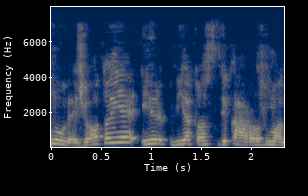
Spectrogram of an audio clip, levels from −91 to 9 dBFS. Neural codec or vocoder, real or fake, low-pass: codec, 16 kHz, 4.8 kbps, FACodec; fake; 7.2 kHz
